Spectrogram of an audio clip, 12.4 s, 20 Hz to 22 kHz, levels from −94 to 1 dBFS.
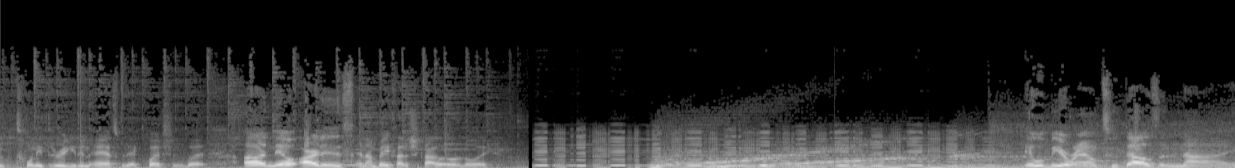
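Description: At 0.80 s and again at 8.34 s there's an underrun with held sample: the buffer ran dry, the output froze flat for 10 ms then 5 ms, and resumed, having skipped about that much audio.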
